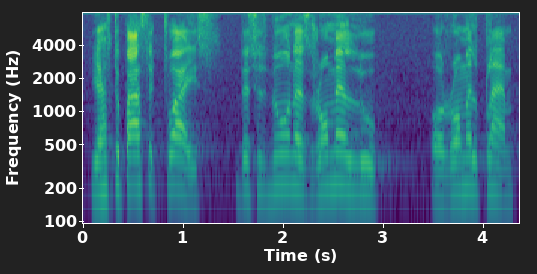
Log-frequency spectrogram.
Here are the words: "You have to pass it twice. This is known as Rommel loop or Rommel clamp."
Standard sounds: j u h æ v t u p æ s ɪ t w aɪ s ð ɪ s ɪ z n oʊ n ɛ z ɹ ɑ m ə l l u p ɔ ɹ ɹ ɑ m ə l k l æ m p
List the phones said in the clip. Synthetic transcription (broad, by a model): j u h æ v t u p æ s ɪ t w aɪ s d ɪ s ɪ z n oʊ n ɛ z ɹ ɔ m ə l l u p ɔ ɹ ɹ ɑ m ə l k l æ m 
